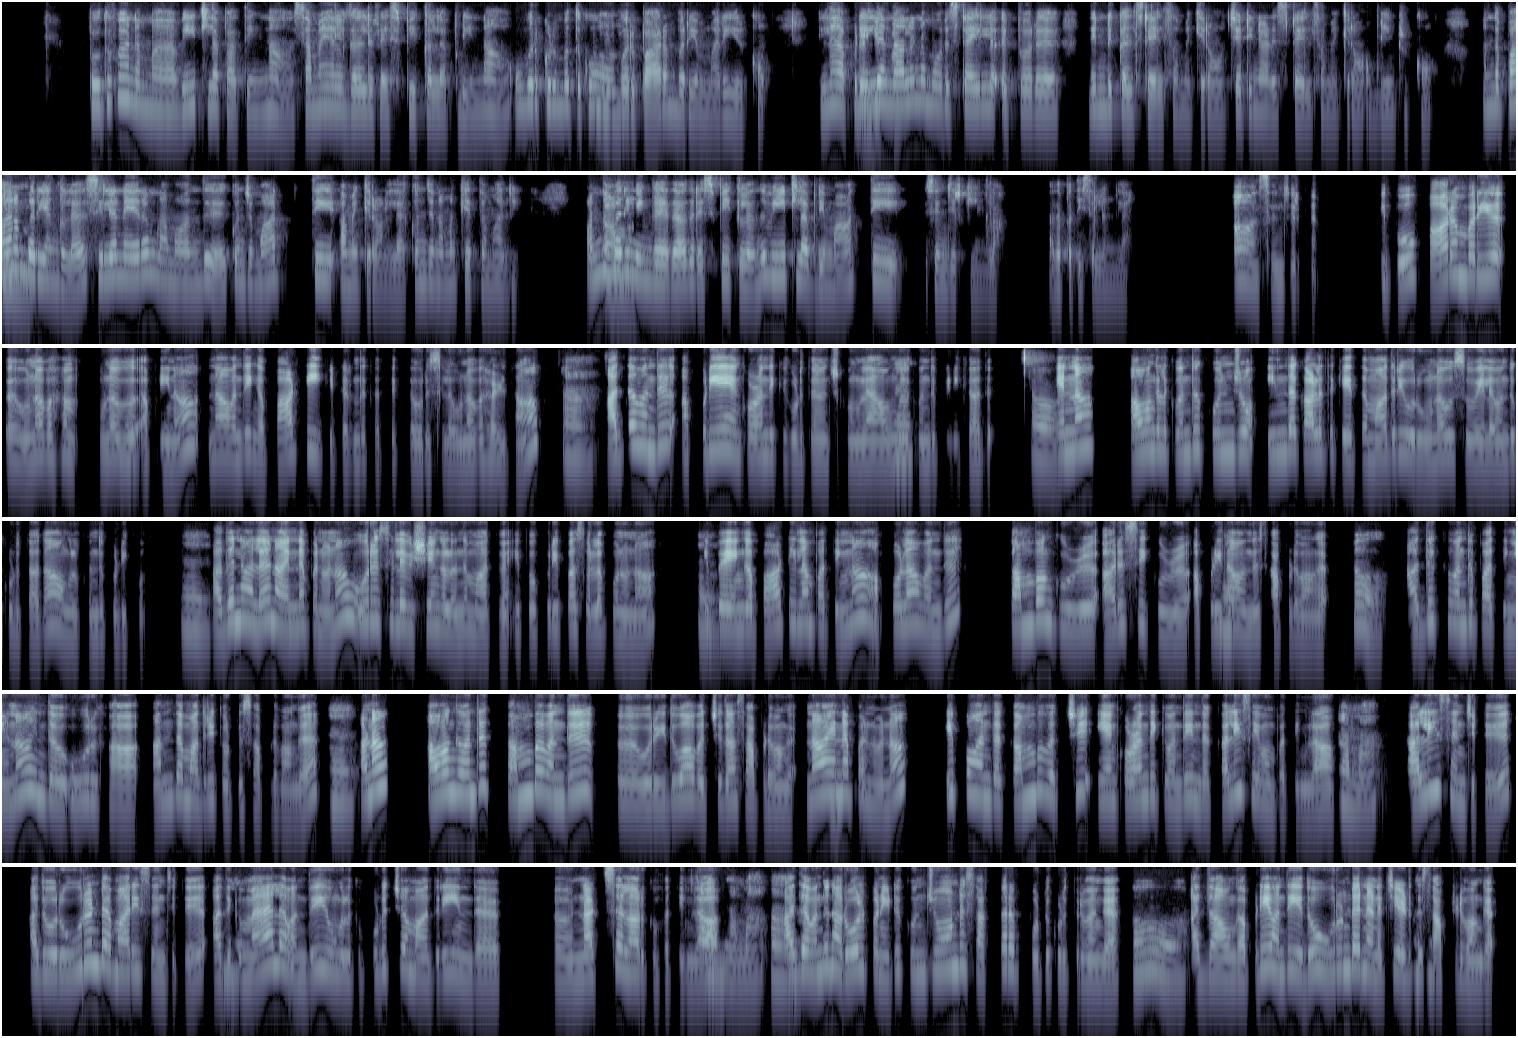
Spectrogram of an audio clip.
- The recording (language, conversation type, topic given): Tamil, podcast, பாரம்பரிய சமையல் குறிப்புகளை வீட்டில் எப்படி மாற்றி அமைக்கிறீர்கள்?
- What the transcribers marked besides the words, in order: other noise; in English: "ரெசிபிகள்"; tapping; in English: "ரெசிபிகள"; in English: "நட்ஸ்"; laugh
